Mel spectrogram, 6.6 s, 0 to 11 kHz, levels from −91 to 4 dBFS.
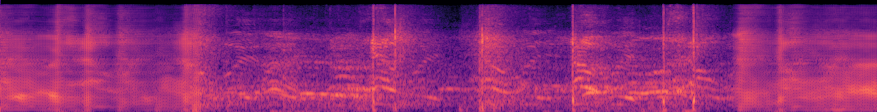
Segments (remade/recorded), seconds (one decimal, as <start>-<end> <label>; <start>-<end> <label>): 0.0-1.5 remade; 1.5-5.5 recorded; 5.5-6.6 remade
